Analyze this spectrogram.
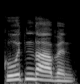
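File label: Good Afternoon German, Greetings, female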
